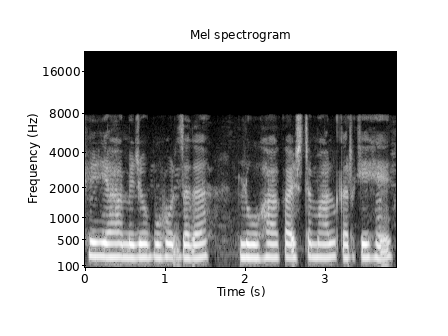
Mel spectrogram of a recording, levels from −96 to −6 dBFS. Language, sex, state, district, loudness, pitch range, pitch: Hindi, female, Arunachal Pradesh, Longding, -14 LUFS, 210-215 Hz, 215 Hz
